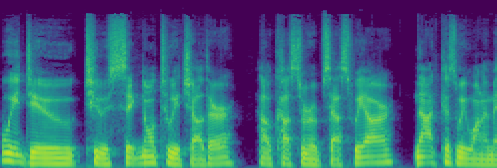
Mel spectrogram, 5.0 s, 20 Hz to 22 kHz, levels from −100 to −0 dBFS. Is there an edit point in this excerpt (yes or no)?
yes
